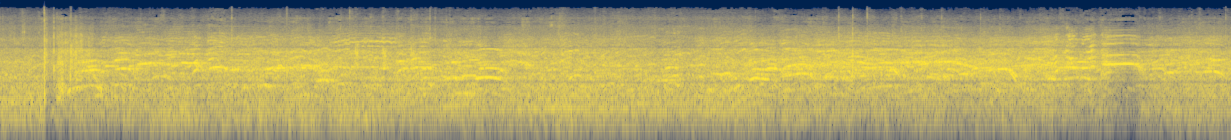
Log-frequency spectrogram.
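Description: A crowd of spectators cheers and shouts throughout.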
